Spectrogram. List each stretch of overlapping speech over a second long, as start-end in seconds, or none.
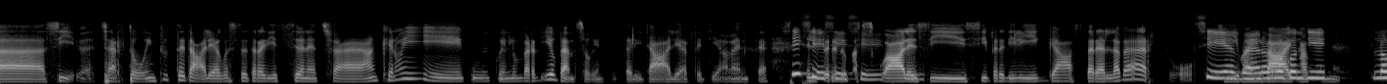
7.8-9.2, 11.9-13.3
